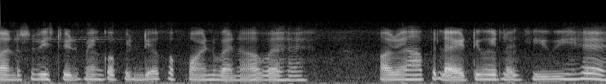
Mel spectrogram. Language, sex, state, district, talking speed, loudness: Hindi, female, Bihar, West Champaran, 180 wpm, -19 LUFS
